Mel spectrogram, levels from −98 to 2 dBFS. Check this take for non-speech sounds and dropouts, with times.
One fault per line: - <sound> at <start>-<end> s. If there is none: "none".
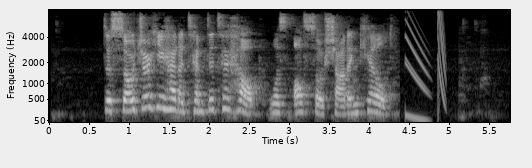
- chirp at 4.5-5.0 s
